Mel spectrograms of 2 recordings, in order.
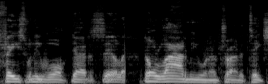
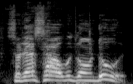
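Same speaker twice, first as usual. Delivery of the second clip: loud, high, menacing rant; threatening yell; 5 semitones higher, 5 dB louder than usual. Retold or imitated. Trap threatening to search cells, angry yell. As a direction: threaten the whole pod out loud.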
